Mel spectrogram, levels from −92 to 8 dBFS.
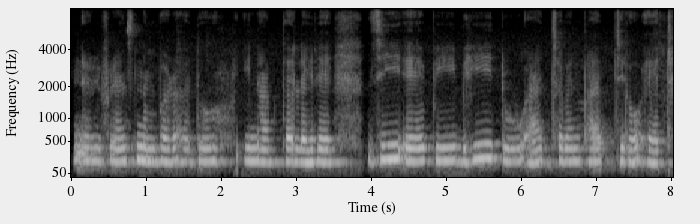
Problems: none marked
